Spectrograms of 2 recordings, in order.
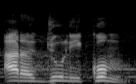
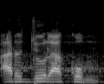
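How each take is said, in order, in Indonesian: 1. Vokal setelah L adalah 'i'. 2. Vokal setelah L adalah 'a'. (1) "lamnya di kasroh" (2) "lam terakhirnya di fathah"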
